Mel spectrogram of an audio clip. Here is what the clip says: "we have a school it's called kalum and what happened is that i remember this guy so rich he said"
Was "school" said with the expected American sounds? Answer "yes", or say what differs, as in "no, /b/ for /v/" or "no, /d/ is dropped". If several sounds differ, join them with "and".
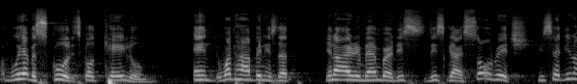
yes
